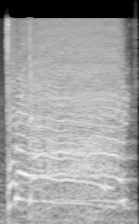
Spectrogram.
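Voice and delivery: loud frustrated shout; panicking gamer. Real, not acted. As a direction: yell it out in frustration. Gamer loses fight.

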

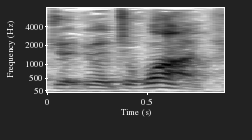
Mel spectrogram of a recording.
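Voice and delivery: normal talking voice

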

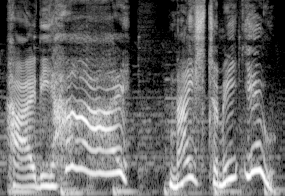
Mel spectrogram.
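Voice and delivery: very high, drawn-out character hello; tooting engine greeting. A narrator's reading. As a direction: toot it out like a friendly little engine. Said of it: "tooted an engine named Lexi".

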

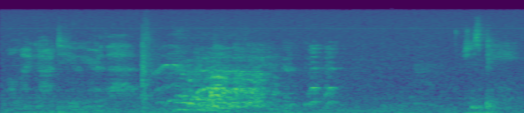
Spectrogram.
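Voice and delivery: scandalized whisper; gossiping whisper. Retold or imitated. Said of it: "they're gonna be like".

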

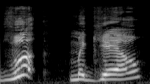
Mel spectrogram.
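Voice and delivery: loud, firm retold command; firm mother. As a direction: hold it together, loudly laying down the law. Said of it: "She's like".

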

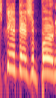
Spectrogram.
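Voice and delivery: excited high yelp. Pretend. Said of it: "Bobby goes".

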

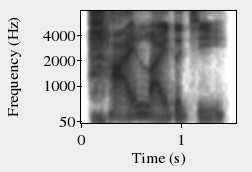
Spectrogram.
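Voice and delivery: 还来得及 said slowly, word by word; slow teaching demo. Shown as a demonstration. Teacher shows a learner the phrase for still time, slowly. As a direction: model 还来得及 slowly and deliberately. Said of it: "That 还 means there's still time".

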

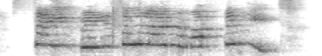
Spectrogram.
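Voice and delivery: very high, loud panicked shrieking; screamed. A narrator's reading. Missus Twit with it crawling on her feet, screaming. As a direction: squeal for rescue in terror. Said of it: "screamed Missus Twit".

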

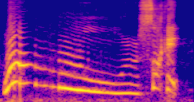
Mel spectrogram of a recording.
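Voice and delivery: ordinary delivery

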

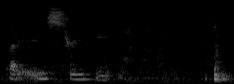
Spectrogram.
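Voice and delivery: breathy whispered reveal; whispering how long the bracelet is. Real, not acted. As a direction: whisper it like a little secret. Secret-like reveal of bracelet length.

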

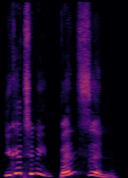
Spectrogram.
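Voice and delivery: high, thrilled exclamation; bursting with excitement. Acted. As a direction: squeal it out with pure joy. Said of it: "boundless excitement and joy".

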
